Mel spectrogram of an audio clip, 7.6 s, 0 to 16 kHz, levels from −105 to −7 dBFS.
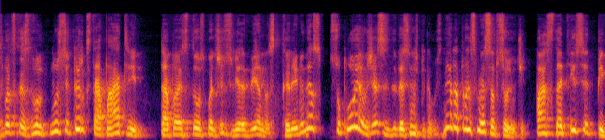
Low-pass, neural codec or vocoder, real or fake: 10.8 kHz; codec, 24 kHz, 3 kbps, HILCodec; fake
